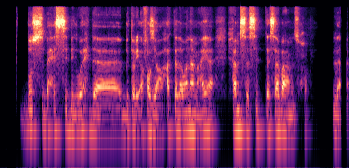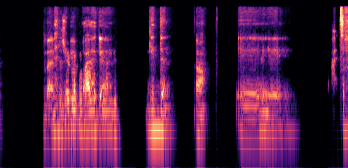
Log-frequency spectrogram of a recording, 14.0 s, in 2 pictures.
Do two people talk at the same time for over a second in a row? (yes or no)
yes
